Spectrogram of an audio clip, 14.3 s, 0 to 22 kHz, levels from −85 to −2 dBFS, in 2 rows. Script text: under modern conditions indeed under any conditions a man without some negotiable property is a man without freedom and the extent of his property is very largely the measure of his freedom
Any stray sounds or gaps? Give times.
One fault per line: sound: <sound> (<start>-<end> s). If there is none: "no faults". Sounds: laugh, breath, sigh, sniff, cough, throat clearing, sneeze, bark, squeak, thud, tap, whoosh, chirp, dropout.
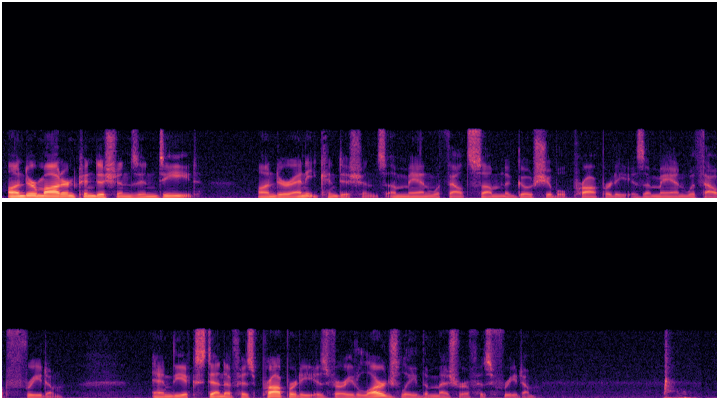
sound: whoosh (13.7-14.1 s)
